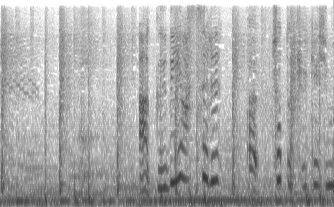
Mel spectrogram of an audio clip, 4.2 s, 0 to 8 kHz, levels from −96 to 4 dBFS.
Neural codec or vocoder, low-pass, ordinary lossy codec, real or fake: none; 7.2 kHz; none; real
